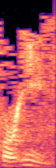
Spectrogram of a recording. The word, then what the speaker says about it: Purim: it's pronounced Purim, is that right? Purim is the correct pronunciation, which actually has kind of a little more of a Hebrew pronunciation to it.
